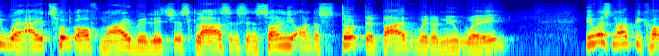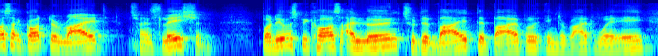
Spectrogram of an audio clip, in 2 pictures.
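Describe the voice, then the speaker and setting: A man's voice: a little high, vocal fry, a little mellow. A man from Denmark with a Danish accent, teaching a religious lesson earnestly and repeating phrases for emphasis.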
